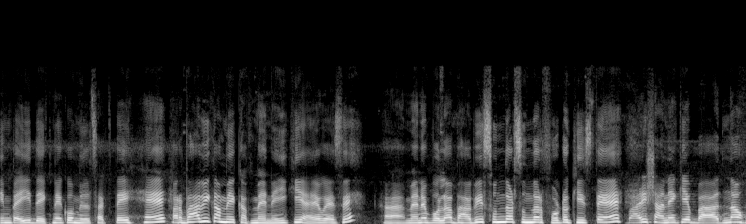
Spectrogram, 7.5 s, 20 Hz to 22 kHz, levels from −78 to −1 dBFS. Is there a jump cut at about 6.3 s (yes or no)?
yes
